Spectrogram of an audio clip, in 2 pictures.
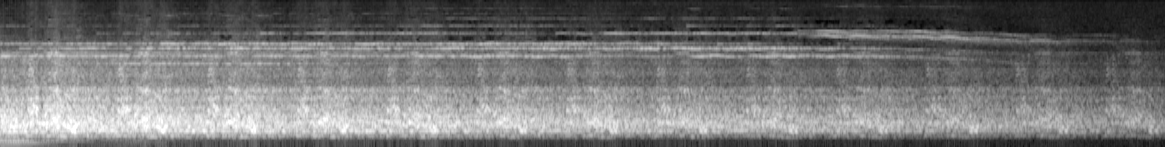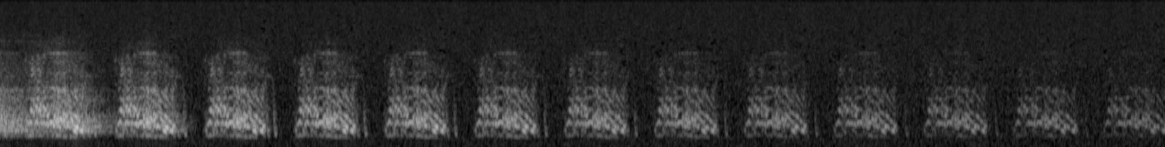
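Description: Ending of a melodic ambient synth track: sustained synth chords fade away after the bass drops out about a second in. They leave a wavering echoed pulse, repeating somewhat under twice a second, that dies out.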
